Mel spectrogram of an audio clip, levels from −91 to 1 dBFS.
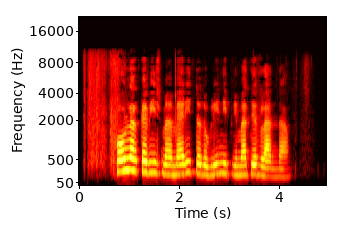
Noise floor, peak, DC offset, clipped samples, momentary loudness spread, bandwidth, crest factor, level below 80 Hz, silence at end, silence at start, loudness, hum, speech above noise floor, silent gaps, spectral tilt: -64 dBFS; -4 dBFS; under 0.1%; under 0.1%; 22 LU; 11 kHz; 20 dB; -82 dBFS; 0.8 s; 0.2 s; -23 LUFS; none; 42 dB; none; -5 dB/octave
